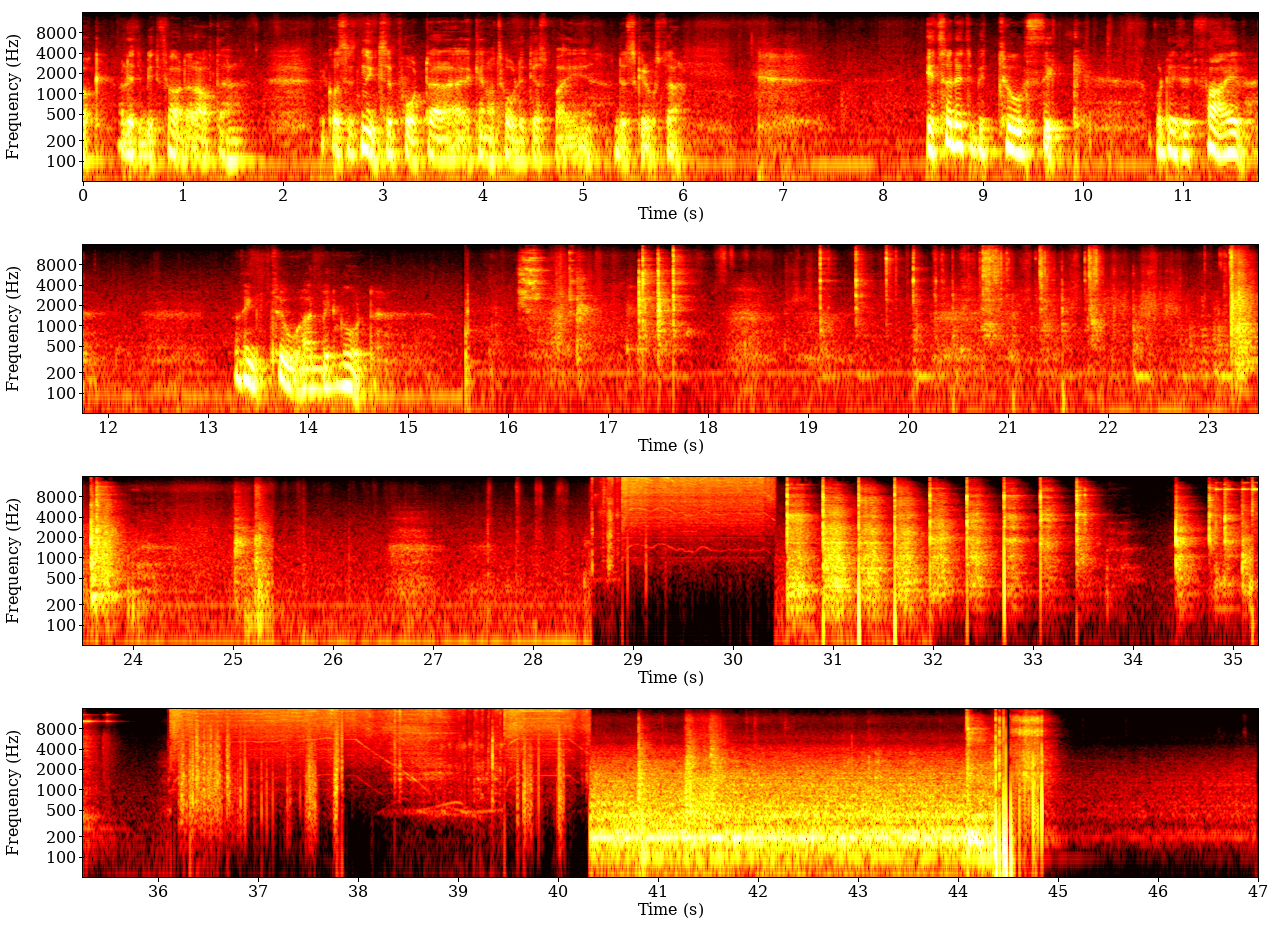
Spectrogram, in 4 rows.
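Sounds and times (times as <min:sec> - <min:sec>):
steady hissing noise: 0:00.2 - 0:23.1, 0:23.8 - 0:30.6, 0:36.0 - 0:40.4.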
